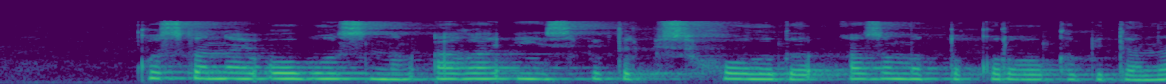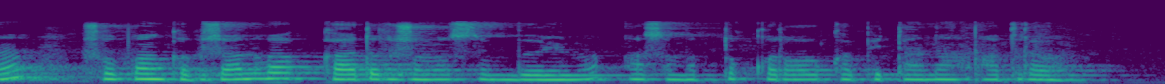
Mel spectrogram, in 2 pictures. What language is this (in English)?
Kazakh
